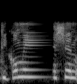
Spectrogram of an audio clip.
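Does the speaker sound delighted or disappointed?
delighted. The voice sounds delighted and excited. The person is happy with the choice. "oh, hurra"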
